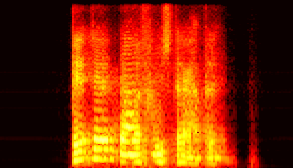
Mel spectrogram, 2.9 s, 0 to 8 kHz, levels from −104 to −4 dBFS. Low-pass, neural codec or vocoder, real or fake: 7.2 kHz; codec, 16 kHz, 0.5 kbps, FreqCodec, smaller model; fake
